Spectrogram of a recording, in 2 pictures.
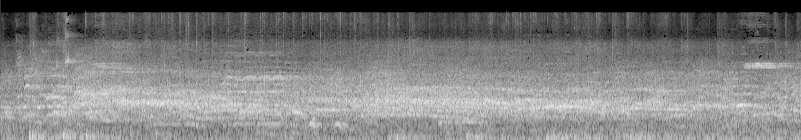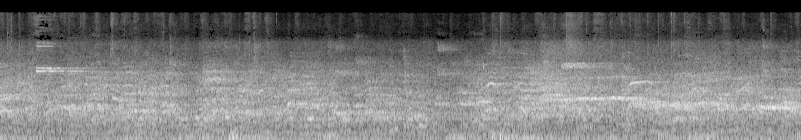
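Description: Volleyballs being hit and bouncing on a hardwood gym court under a steady din of players' and spectators' voices in a large hall.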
